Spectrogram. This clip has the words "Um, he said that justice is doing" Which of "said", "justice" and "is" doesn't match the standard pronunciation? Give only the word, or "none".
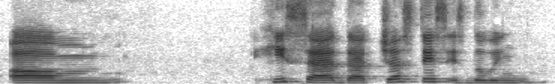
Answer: is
